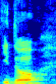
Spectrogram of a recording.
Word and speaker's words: Edo: Edo it's very strange it's Edo with an e and in Hebrew you write Edo with an i you pronounce it Ido so it was very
